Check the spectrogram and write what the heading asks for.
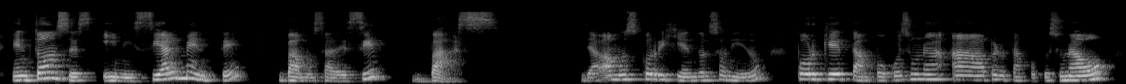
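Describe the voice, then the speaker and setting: Woman, teacher, patient step-by-step explaining, mellow tone. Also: medium pitch. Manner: patient, talks to one learner, spells out each step. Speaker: English teacher. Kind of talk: online class with a whiteboard.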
